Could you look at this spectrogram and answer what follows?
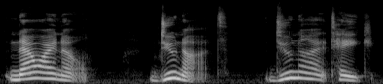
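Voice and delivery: normal talking voice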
